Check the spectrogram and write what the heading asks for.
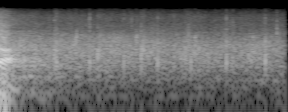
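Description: An audience applauding, the clapping slowly dying away.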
